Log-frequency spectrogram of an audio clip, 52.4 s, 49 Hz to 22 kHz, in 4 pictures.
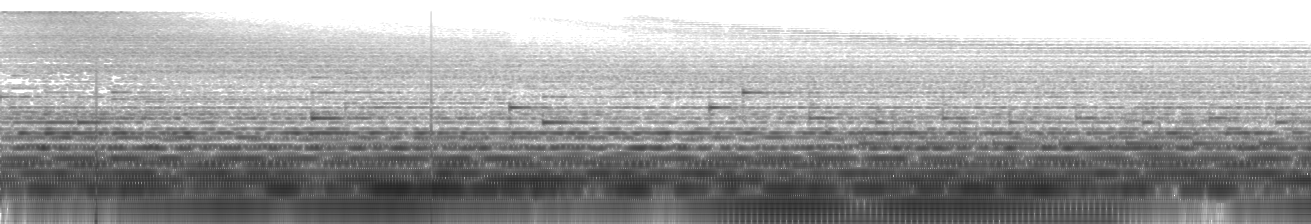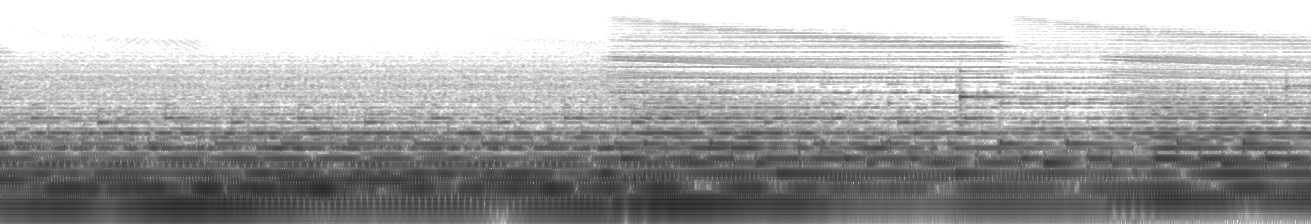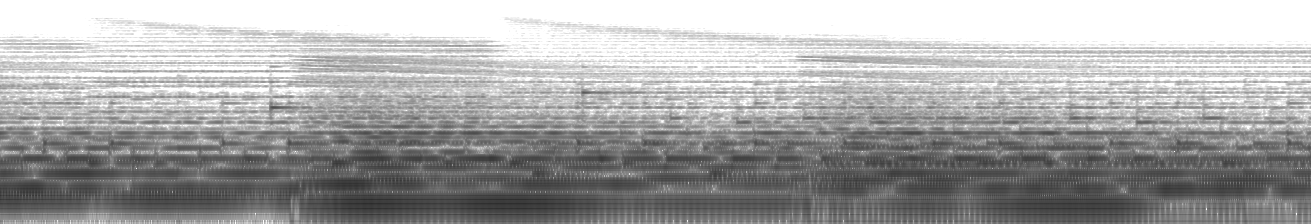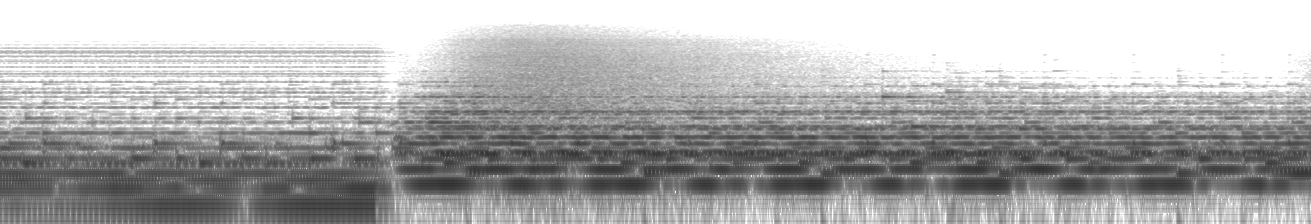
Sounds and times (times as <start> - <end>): New-age music: 0.0 - 52.4.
